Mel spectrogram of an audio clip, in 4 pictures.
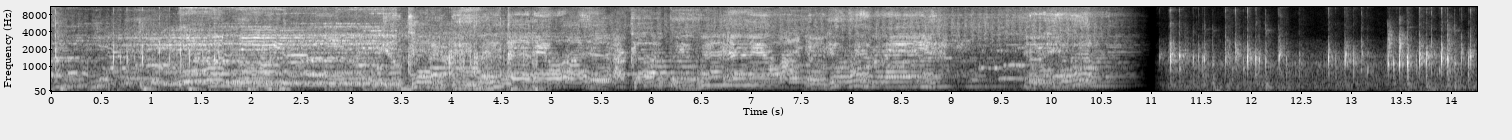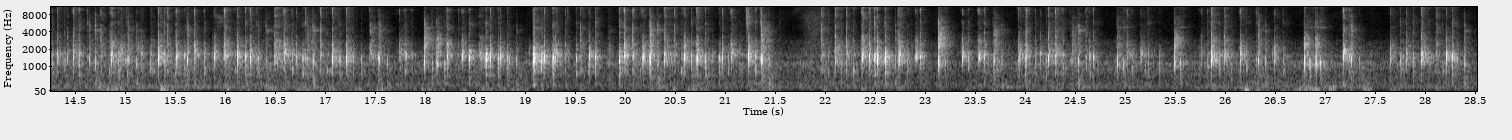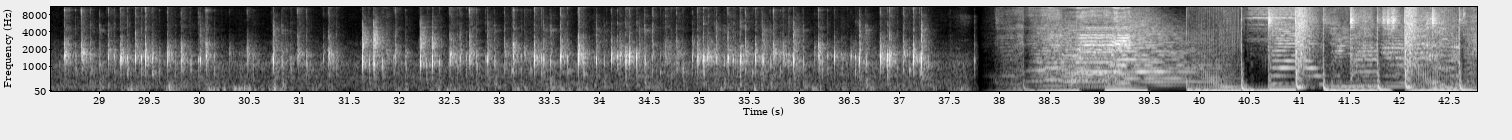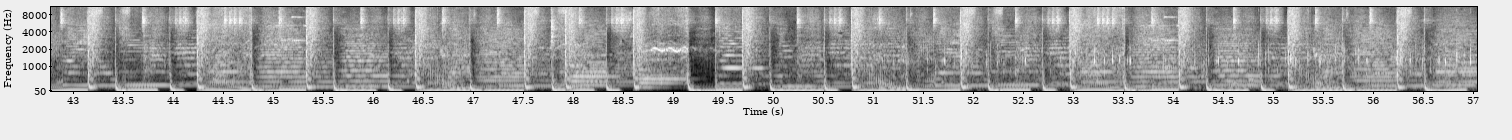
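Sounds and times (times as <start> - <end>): muted keyboard keystroke clacks: 11.1 - 37.6, 49.8 - 57.0.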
